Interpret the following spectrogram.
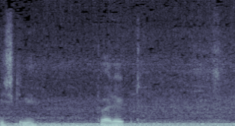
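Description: A steady low mechanical hum with one even tone, under a few brief spoken syllables.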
